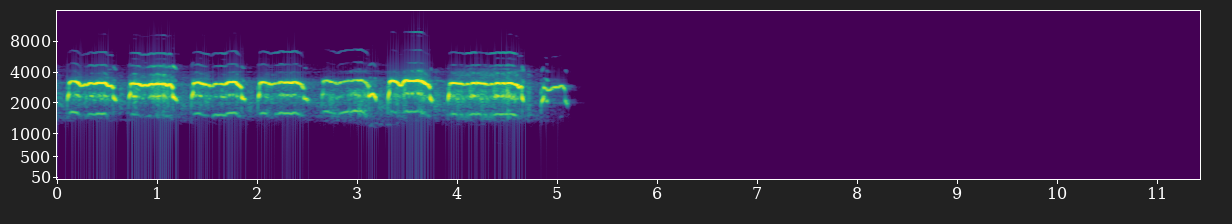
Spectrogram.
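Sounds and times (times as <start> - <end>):
Black kite calling with clear quavering whistled notes: 0.0 - 5.2.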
